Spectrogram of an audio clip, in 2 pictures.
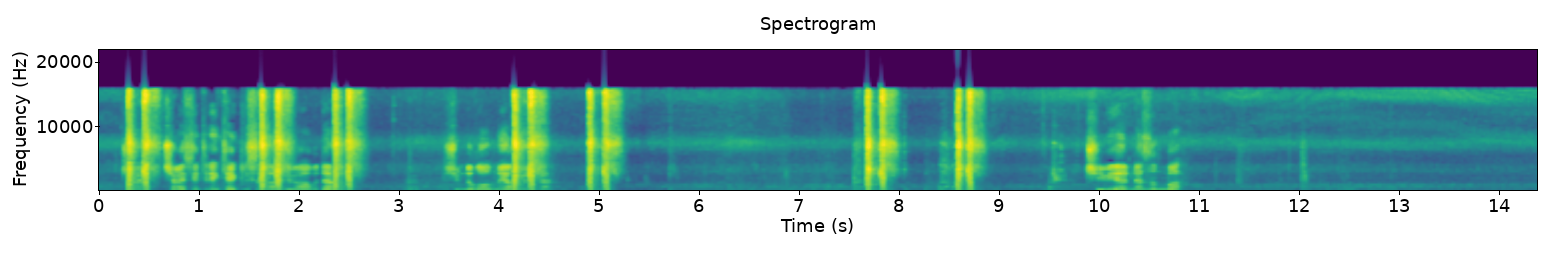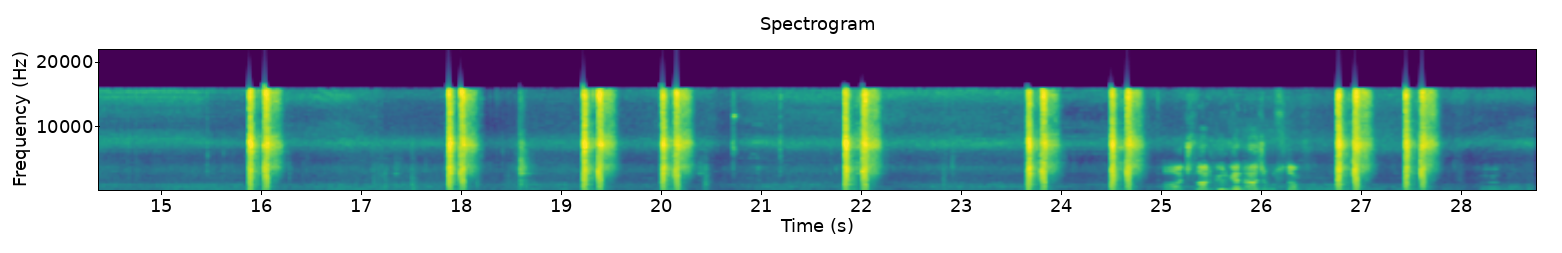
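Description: A pneumatic nail gun fires nails into wood with sharp bangs.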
